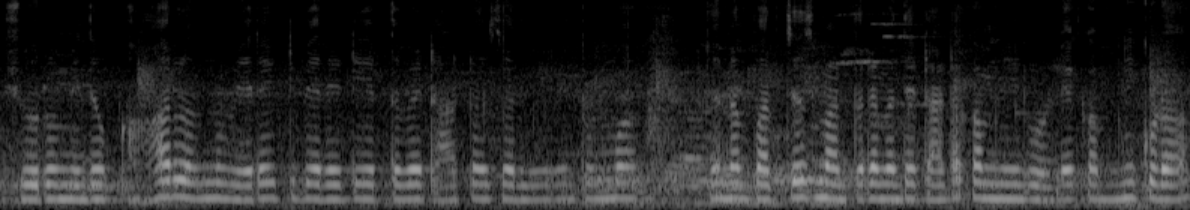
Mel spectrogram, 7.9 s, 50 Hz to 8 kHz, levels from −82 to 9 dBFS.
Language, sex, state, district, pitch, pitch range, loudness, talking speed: Kannada, female, Karnataka, Raichur, 210 Hz, 205-220 Hz, -34 LUFS, 130 wpm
